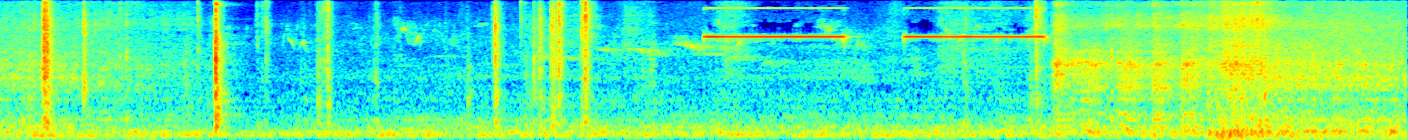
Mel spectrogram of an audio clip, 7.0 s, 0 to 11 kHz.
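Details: Alfa Romeo 147 1.9 JTD 8V diesel with hot crank no-start complaint (P1320 sync fault), restarted hot, slightly weak battery: few clicks, short crank, catches immediately and settles to steady idle; normal hot restart.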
